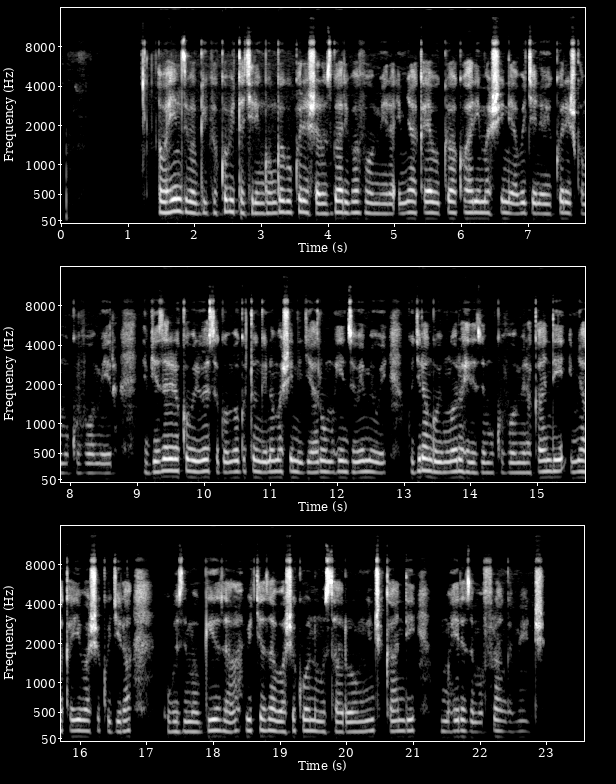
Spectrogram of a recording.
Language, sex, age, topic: Kinyarwanda, female, 18-24, agriculture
